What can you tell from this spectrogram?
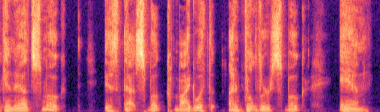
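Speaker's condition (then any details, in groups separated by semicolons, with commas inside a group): Spinocerebellar ataxia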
